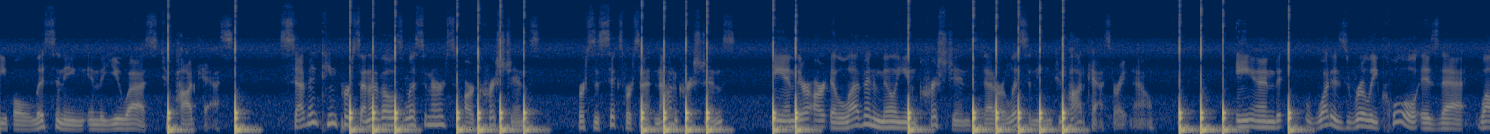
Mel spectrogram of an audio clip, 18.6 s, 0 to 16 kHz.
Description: Tap code, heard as knocks on a wall, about 4 knocks a second, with room echo and speech in English. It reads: AOREL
